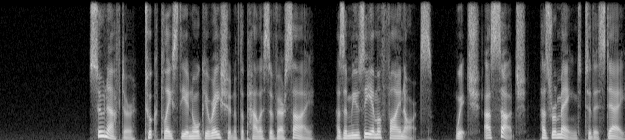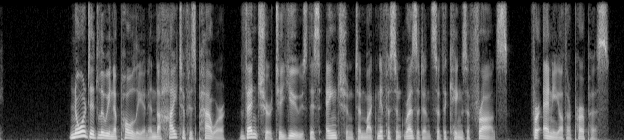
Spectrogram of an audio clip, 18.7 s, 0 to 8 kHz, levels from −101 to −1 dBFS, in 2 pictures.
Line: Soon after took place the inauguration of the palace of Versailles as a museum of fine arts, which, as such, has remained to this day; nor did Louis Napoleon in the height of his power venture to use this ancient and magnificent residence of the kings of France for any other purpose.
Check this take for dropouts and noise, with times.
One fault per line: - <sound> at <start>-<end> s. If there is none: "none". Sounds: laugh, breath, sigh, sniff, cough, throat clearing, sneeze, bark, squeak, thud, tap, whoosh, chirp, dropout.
none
